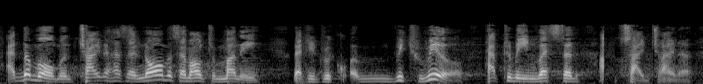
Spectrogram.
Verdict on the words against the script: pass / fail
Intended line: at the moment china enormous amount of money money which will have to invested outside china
fail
